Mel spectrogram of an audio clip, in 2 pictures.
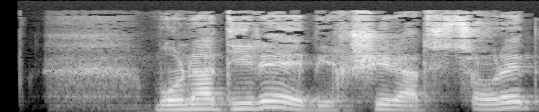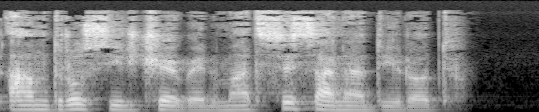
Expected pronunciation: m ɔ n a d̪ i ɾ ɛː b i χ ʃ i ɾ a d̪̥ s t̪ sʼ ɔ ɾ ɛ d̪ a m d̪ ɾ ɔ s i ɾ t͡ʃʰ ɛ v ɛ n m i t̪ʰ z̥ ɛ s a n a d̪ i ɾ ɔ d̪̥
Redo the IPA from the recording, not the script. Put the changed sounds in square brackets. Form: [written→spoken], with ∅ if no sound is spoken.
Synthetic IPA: m ɔ n a d̪ i ɾ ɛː b i χ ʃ i ɾ a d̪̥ s t̪ sʼ ɔ ɾ ɛ d̪ a m d̪ ɾ ɔ s i ɾ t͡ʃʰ ɛ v ɛ n m [i→a] t̪ʰ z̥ ɛ s a n a d̪ i ɾ ɔ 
